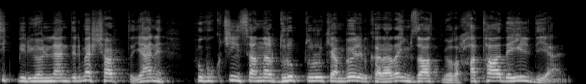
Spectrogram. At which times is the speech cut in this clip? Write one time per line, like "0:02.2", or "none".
none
